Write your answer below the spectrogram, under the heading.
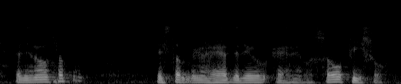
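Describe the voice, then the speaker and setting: Speaking at a very fast pace, a man uses a fairly low, somewhat breathy voice. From Labrador, Canada. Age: 70s. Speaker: Inuk elder. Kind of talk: interview. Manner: halting, with repetitions.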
